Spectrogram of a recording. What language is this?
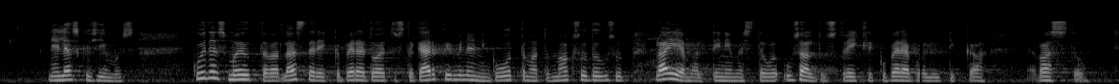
Estonian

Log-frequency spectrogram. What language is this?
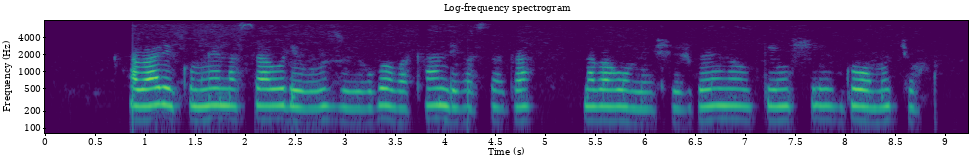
Kinyarwanda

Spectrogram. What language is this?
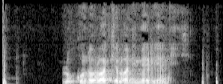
Taita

